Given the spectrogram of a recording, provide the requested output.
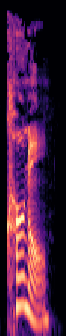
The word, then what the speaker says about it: colonel: Colonel is spelled C-O-L-O-N-E-L. So why do Americans say colonel as if it is spelled K-E-R-N-E-L?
